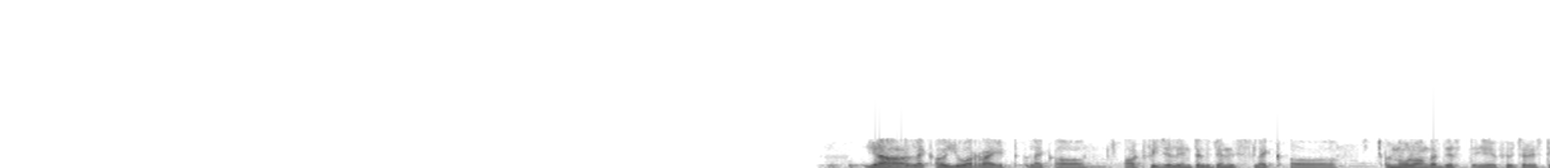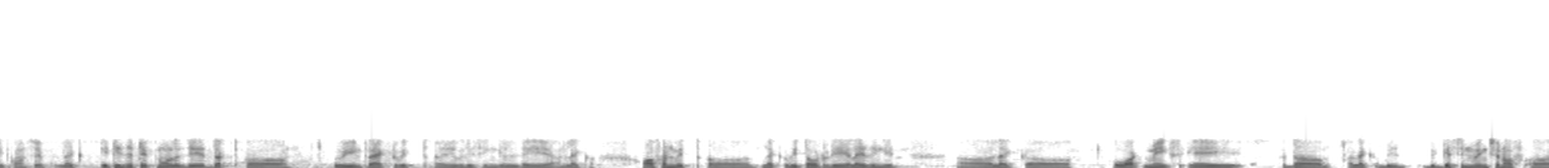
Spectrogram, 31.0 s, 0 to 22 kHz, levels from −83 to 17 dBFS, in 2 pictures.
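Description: Speech has been squeezed through a low-rate VoIP coder that rebuilds it from a filter model and sparse pulses, consistent with an 8 kbit/s G.729 codec. Everything above 3.8 kHz is gone, and the voice sounds plainly rough, muffled and slightly synthetic throughout.

From 0.10 s to 30.97 s, a steady stream of clock slip clicks runs underneath, likely from two devices on unsynchronised clocks, dropping or repeating a single sample roughly every 40 ms. That rate points to a mismatch of about 500 parts per million and produces a soft, regular rattling tick.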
